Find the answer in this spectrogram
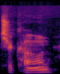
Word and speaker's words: Chacon: Peter Chacon, who told me I could call him Peter Chacon. I asked him how his mother pronounces it. He said Chacon. So it's Mr. Peter Chacon as far as I'm concerned.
